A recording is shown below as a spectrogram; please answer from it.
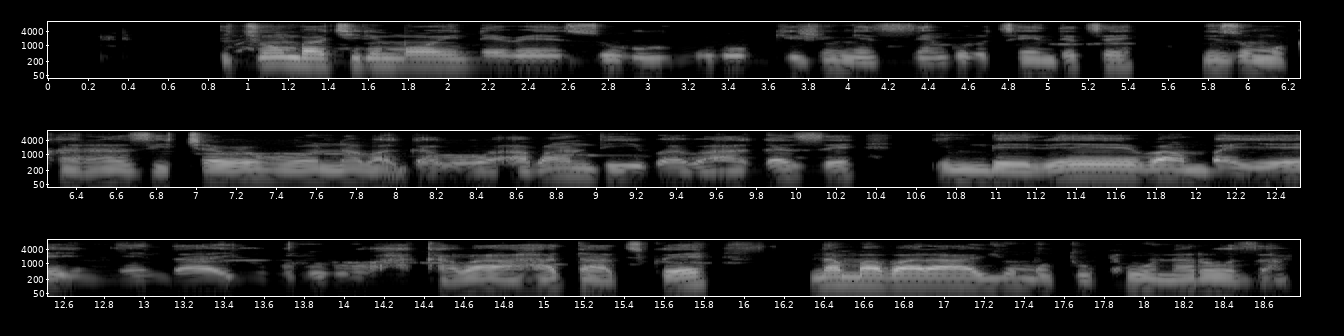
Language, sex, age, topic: Kinyarwanda, male, 18-24, finance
